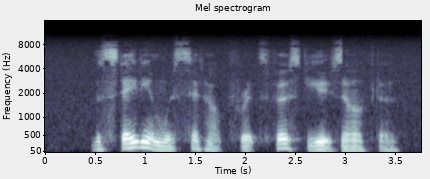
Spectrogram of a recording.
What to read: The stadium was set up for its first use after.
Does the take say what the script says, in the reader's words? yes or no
yes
